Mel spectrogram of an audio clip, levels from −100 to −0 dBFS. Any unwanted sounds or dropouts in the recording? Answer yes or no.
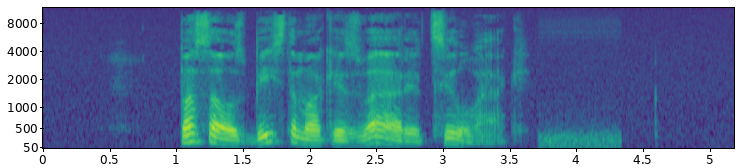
no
